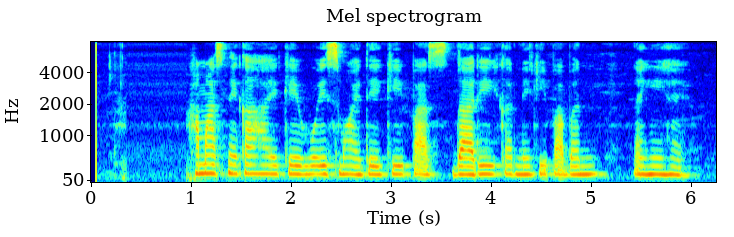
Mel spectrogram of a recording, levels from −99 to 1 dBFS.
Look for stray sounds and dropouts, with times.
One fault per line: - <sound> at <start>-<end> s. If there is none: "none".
none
